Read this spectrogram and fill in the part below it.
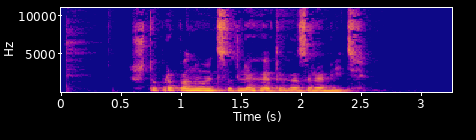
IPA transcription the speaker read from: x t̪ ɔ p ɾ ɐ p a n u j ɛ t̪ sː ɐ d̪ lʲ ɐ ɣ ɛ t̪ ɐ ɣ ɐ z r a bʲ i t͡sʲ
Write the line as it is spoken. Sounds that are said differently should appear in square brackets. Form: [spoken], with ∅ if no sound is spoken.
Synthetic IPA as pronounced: [ʂ] t̪ ɔ p ɾ ɐ p a n u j ɛ t̪ sː ɐ d̪ lʲ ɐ ɣ ɛ t̪ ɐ ɣ ɐ z r a bʲ i t͡sʲ

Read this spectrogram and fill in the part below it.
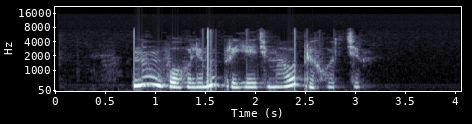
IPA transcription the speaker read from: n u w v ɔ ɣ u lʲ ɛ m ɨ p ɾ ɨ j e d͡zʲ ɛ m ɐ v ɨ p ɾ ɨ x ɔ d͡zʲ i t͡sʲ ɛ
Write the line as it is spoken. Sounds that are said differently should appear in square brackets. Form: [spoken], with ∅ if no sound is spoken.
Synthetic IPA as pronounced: n u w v ɔ ɣ u lʲ ɛ m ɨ p ɾ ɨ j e d͡zʲ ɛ m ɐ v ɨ p ɾ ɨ x ɔ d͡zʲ i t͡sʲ ɛ

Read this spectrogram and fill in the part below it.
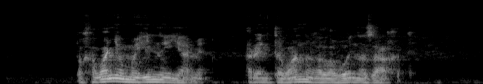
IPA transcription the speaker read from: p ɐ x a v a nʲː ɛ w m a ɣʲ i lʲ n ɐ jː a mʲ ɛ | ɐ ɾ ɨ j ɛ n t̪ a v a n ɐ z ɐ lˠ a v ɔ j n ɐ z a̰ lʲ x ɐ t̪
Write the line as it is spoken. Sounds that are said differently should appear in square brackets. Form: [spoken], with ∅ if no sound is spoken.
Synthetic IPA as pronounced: p ɐ x a v a nʲː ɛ w m a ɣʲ i lʲ n ɐ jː a mʲ ɛ | ɐ ɾ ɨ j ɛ n t̪ a v a n ɐ [ɣ] ɐ lˠ a v ɔ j n ɐ z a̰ [∅] x ɐ t̪

